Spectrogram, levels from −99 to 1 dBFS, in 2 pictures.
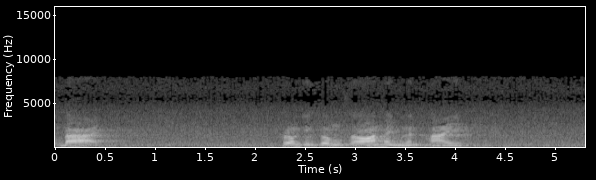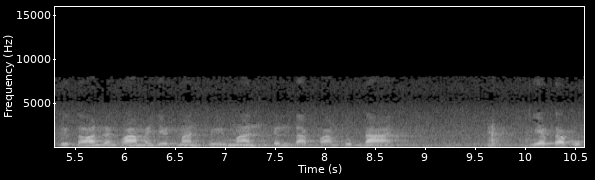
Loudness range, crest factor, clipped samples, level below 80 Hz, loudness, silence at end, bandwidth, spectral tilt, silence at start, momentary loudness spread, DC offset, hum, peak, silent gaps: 2 LU; 20 dB; under 0.1%; -68 dBFS; -29 LUFS; 0 s; 8.4 kHz; -6 dB/octave; 0 s; 20 LU; under 0.1%; none; -10 dBFS; none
